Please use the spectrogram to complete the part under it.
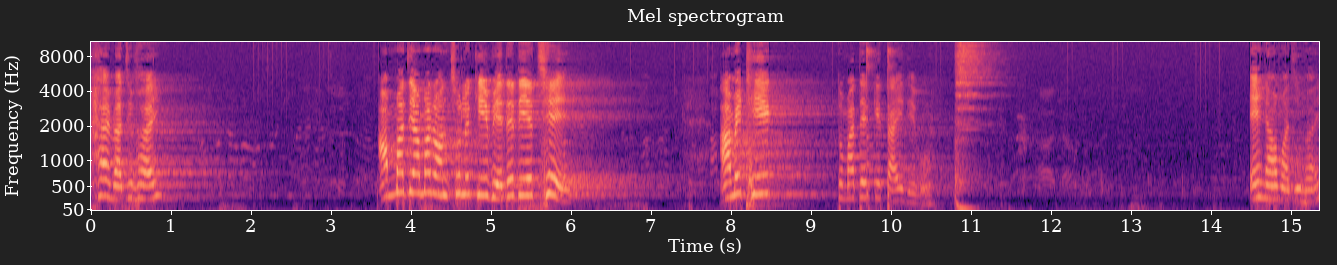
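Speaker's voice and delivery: talking through tears. A girl hands the boatmen their promised tip, crying while speaking. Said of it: "তুমি কাঁদছো কেন?".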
